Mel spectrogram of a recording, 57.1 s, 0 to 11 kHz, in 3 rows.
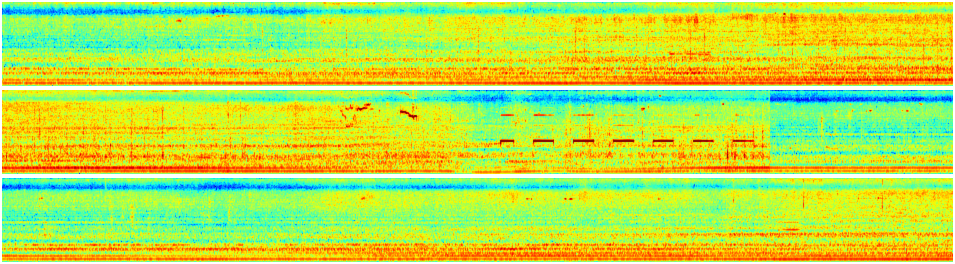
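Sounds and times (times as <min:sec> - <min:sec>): bulldozer diesel engine running: 0:00.0 - 0:57.0
reversing alarm beeping: 0:28.7 - 0:34.2.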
